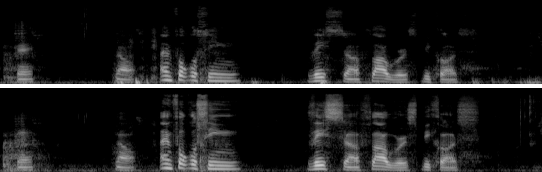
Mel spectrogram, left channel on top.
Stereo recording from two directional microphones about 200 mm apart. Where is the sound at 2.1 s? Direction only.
10° right (ahead or behind).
